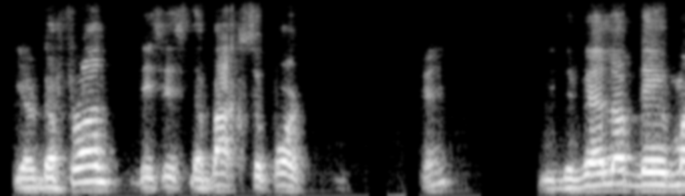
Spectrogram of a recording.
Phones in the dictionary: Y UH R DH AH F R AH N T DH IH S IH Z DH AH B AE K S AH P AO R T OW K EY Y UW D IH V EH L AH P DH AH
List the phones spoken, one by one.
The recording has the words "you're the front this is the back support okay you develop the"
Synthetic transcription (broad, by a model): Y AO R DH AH F R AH N T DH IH S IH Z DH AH B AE K S AH P AO R T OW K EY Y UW D IH V EH L AH P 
